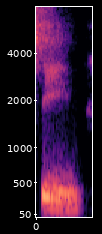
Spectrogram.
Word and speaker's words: Sin: of irony there but in Hebrew it' be pronounced seen so seen is the moon God uh in this area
